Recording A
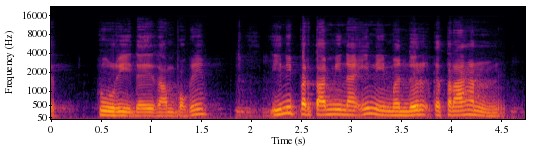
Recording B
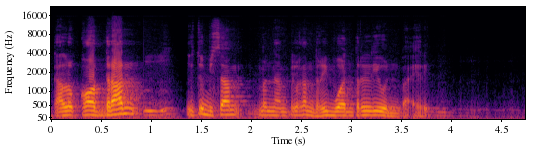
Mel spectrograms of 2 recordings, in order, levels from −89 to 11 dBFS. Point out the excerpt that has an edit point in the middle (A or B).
B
